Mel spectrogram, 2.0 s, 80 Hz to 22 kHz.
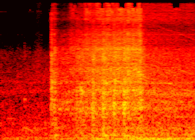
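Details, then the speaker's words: New Hyundai Santro, 890 km, after repairing misfire and overheating with sludged oil and cut coolant hose, run on water before coolant: quick crank, clean catch, smooth quiet idle. "दोस्तों जो गाड़ी की sound सुन सकते हो बिल्कुल silent हो चुकी है गाड़ी"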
